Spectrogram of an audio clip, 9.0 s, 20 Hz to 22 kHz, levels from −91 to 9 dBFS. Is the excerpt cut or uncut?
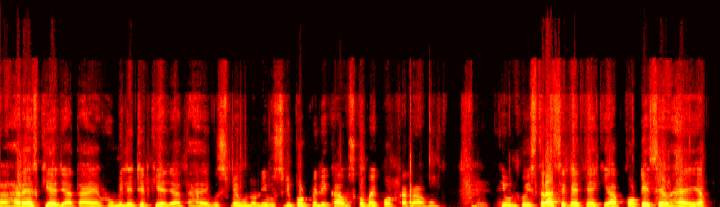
uncut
